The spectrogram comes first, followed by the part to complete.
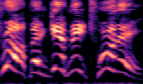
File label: bummer, Drill Sergeant; speech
